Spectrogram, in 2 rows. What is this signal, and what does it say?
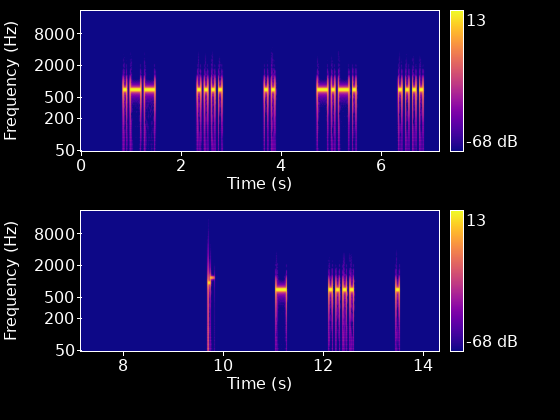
Morse code, heard as a keyed tone, about 17 wpm, spaced as for 8 wpm, 700 Hz. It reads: WHICH THE
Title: 4x Character Spacing - Top 100 Words - 17wpm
